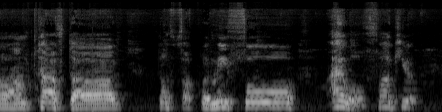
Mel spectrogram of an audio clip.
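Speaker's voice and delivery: put-on, mock tough street talk.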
